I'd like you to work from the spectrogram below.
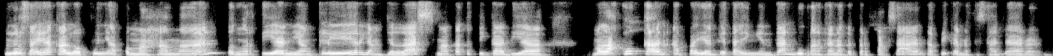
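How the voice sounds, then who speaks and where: Brief: middle-aged woman, casual church talk guest, patient and explanatory, lively when quoting. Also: lowish voice, normal speed, creaky. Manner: relaxed, explanatory, lively acted-out quotes. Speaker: pastor's wife and mother, guest.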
